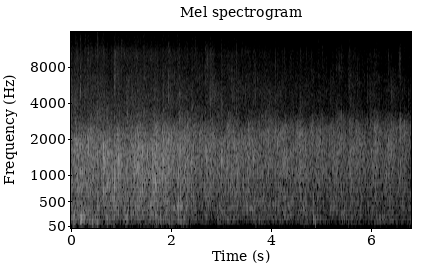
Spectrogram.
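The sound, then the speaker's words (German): Sustained audience applause, a dense crackle of many hands clapping at steady volume that tapers slightly toward the end, with no one speaking over it. “Vielen Applaus.”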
